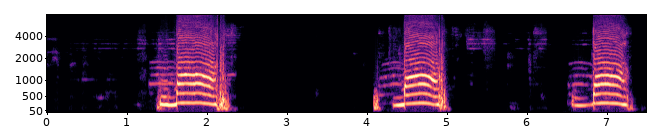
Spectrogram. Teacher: नहीं बा पूर नहीं पढ़ा जाता, ठीक है, हल्की आवाज से पढ़ा जाता है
